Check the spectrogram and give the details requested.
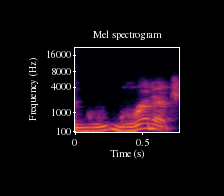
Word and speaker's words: Greenwich: It was located at 53 Christopher Street in the Greenwich Village. See, I know how this word is pronounced.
